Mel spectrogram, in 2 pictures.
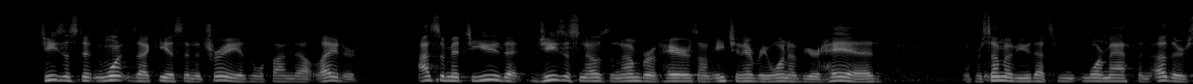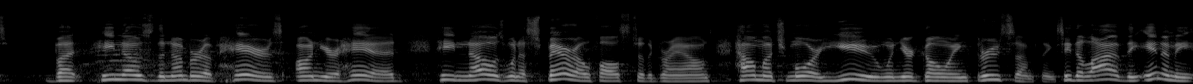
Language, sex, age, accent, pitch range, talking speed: English, male, 40-59, American, 150-205 Hz, 190 wpm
